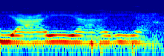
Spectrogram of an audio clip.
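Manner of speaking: low, very soft comforting murmur; soothing. Pretend. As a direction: croon quietly to settle a crying doll. Soothing a crying doll.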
